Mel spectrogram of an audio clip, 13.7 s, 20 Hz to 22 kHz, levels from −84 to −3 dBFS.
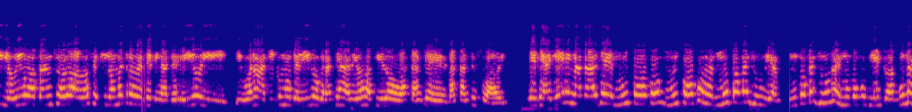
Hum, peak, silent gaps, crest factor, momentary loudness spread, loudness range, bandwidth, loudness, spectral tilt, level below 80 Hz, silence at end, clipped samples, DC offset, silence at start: none; -6 dBFS; 3.44-3.52 s, 7.62-7.82 s, 11.74-11.84 s; 16 dB; 8 LU; 3 LU; 9.2 kHz; -20 LUFS; -1 dB/octave; -86 dBFS; 0 s; under 0.1%; under 0.1%; 0 s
